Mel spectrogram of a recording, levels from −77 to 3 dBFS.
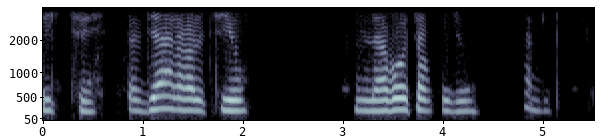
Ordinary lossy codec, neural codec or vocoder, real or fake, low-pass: none; none; real; 3.6 kHz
